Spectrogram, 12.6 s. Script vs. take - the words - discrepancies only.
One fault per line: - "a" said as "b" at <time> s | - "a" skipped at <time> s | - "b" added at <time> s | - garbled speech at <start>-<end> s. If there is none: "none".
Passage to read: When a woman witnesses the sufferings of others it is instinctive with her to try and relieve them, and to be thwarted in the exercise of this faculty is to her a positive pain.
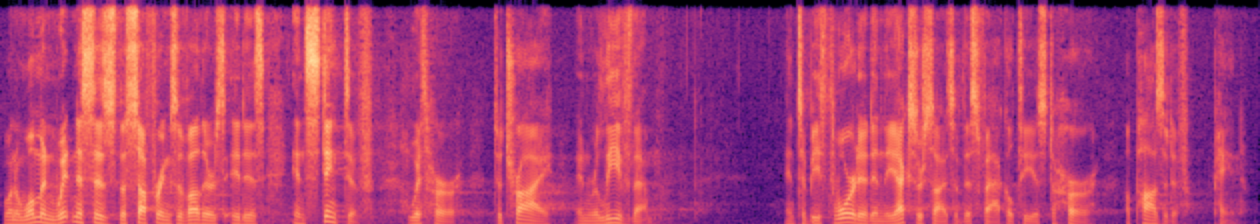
none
